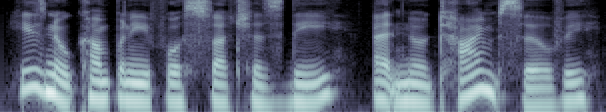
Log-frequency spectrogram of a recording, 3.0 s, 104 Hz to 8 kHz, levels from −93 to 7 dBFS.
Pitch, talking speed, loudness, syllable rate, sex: 175 Hz, 220 wpm, -16 LUFS, 5.0 syllables/s, female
